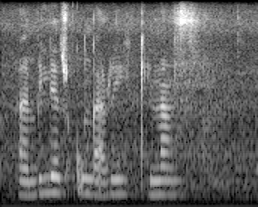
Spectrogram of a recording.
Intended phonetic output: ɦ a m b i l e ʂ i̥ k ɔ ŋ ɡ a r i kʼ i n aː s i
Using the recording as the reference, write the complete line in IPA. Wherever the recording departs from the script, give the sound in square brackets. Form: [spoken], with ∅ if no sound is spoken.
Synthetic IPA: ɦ a m b i l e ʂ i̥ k [u] ŋ ɡ a r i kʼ i n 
